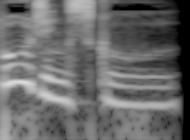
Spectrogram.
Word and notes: boarding school: anglais

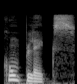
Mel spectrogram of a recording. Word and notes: complexe: francais

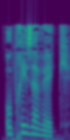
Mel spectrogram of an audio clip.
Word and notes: aux prises avec: francais

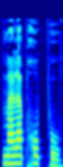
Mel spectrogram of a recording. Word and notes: mal à propos: francais

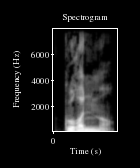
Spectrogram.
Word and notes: couronnement: French

